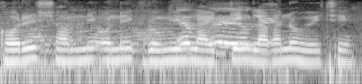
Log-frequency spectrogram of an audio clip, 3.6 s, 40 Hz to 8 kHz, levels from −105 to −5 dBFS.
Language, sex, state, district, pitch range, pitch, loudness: Bengali, male, West Bengal, Alipurduar, 170-185 Hz, 180 Hz, -15 LUFS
